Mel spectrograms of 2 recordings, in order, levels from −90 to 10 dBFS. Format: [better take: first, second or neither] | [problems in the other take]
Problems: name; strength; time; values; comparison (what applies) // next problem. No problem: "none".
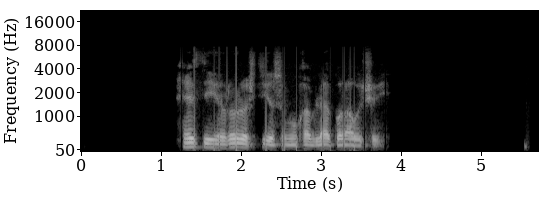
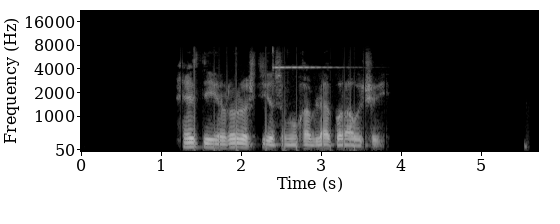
first | noise reduction (neural mask model RNNoise)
